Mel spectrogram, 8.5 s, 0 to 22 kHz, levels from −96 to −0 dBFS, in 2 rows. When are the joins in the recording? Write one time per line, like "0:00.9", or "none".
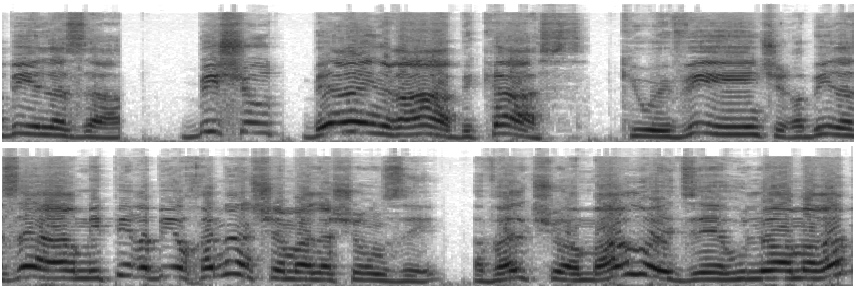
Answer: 0:01.4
